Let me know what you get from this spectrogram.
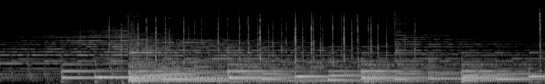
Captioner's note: computer keys clicking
